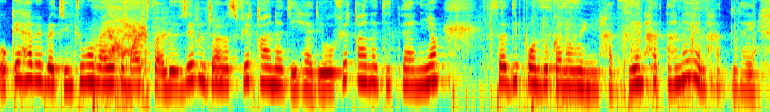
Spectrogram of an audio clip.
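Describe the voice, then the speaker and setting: In an Algerian accent, a woman speaks at a fairly quick pace, her fairly high pitch following a fairly even intonation. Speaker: sewing and embroidery youtuber. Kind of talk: casual chat.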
